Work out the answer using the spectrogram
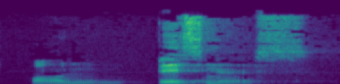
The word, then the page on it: on business: American English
